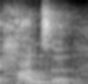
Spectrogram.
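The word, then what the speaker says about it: Hanzi: that one symbol again or hanza we say hanza in Chinese one hanza represents one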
